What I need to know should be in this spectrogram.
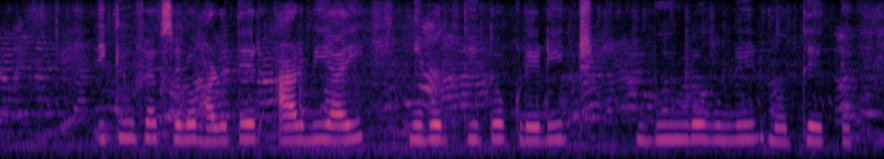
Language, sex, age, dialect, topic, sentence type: Bengali, female, 18-24, Rajbangshi, banking, question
